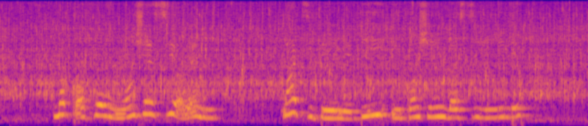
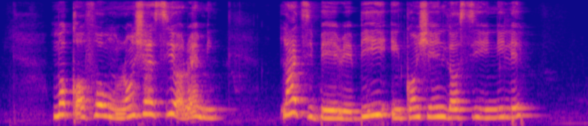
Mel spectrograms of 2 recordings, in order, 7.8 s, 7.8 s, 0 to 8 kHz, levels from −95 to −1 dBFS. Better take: second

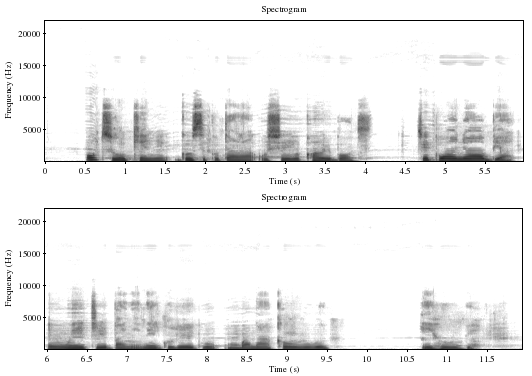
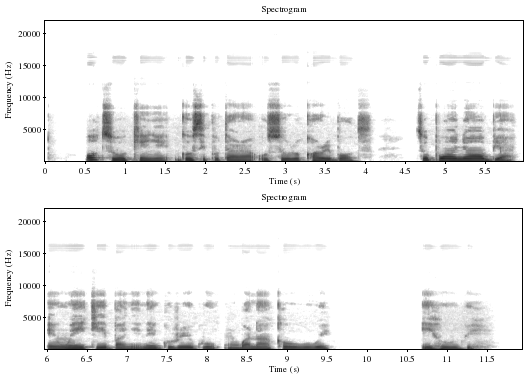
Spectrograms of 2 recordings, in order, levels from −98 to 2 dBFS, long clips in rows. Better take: second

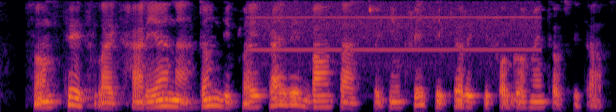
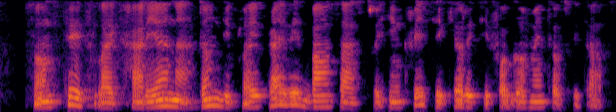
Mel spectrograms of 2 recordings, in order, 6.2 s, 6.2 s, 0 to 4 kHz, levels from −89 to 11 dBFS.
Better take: second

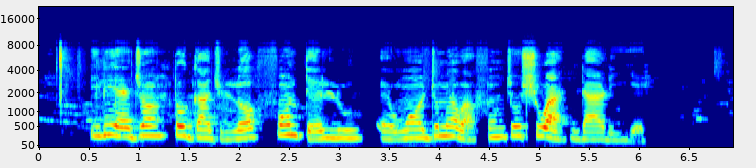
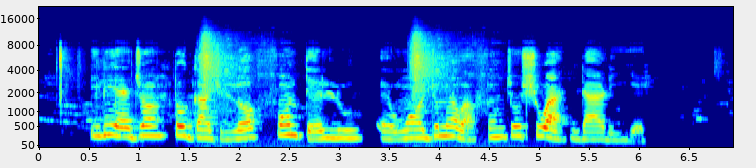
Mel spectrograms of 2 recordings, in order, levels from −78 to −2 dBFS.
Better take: first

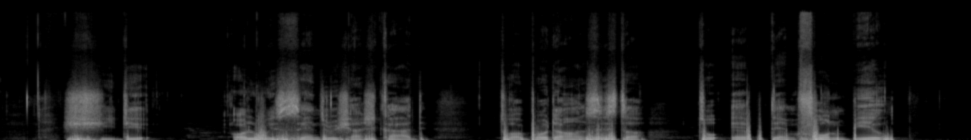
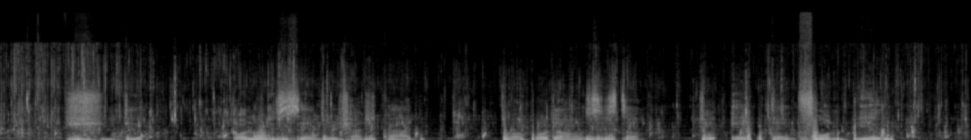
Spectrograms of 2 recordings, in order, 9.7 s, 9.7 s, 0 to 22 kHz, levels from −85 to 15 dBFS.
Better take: first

